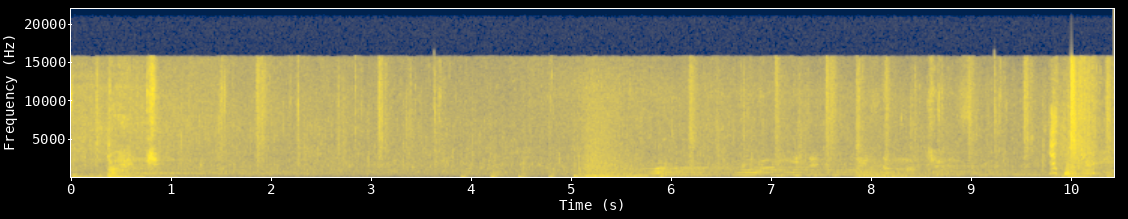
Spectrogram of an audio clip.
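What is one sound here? Footsteps crunch over leaves and dirt.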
